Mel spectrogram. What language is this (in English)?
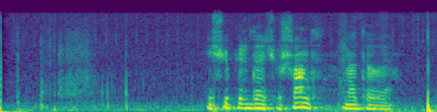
Russian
